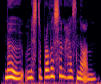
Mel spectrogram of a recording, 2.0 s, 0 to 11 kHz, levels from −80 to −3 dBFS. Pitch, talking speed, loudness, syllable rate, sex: 250 Hz, 150 wpm, -18 LUFS, 3.7 syllables/s, female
